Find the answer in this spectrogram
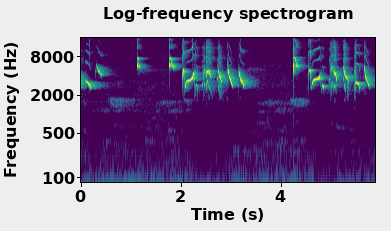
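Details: White-rumped shama singing with changing voices while flicking its tail: high falling whistles, a pause, then two quick bursts of bright, downslurred whistled notes.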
